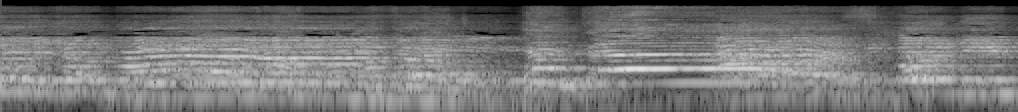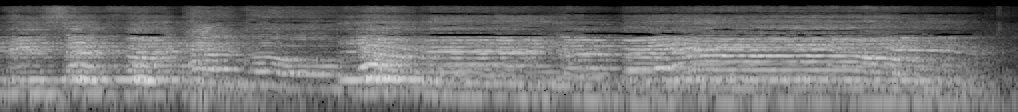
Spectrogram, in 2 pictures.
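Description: Male choir singing a cappella, many voices in harmony with long held and gliding notes; the singing falls away near the end.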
